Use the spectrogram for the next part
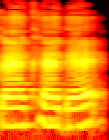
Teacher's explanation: क वर्ग जो होता है ये कंठ से इसका उच्चारण होता है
